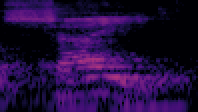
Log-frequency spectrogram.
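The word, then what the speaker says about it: شيء: Sya masuk ke ya sukun. Syai. Jangan sya-nya ini terpotong.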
